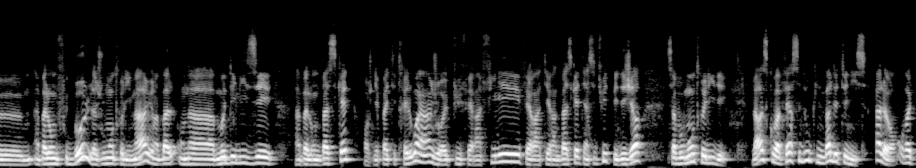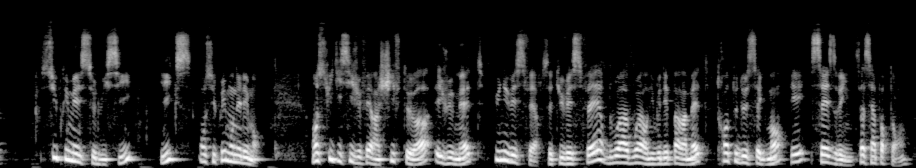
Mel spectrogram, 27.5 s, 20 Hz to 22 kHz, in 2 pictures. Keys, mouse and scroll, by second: 15.1 click, 15.9 x, 19.4 shift+a, 23.2-26.4 drag, 27.3-27.4 scroll up 6.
